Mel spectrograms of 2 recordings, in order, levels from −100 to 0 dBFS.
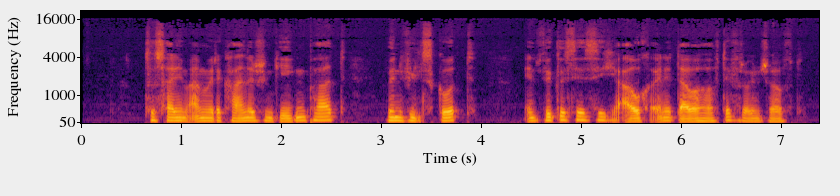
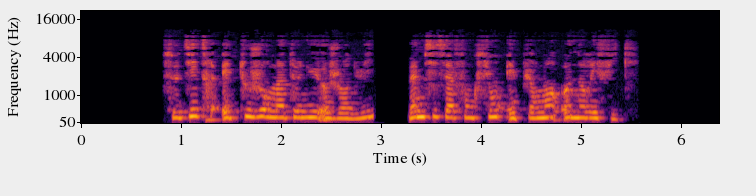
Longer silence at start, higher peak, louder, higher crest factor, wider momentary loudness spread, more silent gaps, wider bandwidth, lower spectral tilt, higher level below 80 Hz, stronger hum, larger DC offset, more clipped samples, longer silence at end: second, 0.65 s vs 0.85 s; first, -4 dBFS vs -12 dBFS; first, -21 LUFS vs -26 LUFS; about the same, 18 dB vs 16 dB; about the same, 8 LU vs 10 LU; second, none vs 3.04-3.27 s; first, 16.5 kHz vs 9.2 kHz; about the same, -6.5 dB/octave vs -5.5 dB/octave; first, -46 dBFS vs -68 dBFS; neither; neither; neither; second, 0.35 s vs 0.85 s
